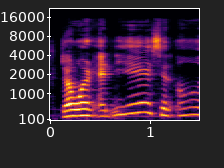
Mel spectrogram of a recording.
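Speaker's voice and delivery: very high, put-on fussing; high-pitched farewell chatter. Friend reassuring the host when leaving, high mock chirp. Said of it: "when you hear the high-pitched voices".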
